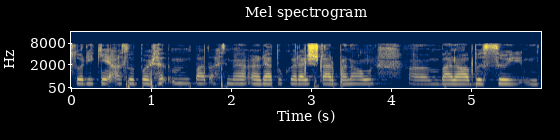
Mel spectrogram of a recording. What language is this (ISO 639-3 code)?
kas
